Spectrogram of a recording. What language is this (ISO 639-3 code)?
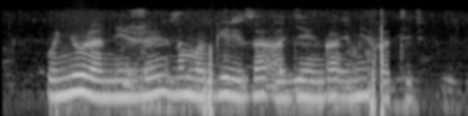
kin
